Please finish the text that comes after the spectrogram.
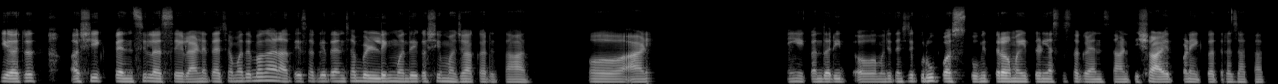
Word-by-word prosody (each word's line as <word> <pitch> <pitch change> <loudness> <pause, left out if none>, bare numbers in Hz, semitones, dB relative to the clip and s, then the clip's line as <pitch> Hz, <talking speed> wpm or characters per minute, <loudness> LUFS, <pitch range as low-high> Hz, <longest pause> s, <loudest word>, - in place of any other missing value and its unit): की 150 - +2
याच्यात 140 +3 +4 0.4
अशी 135 +4 +1
एक 155 - -2
पेन्सिल 145 +1 +1
असेल 135 -1 +1
आणि 130 +1 +3
त्याच्यामध्ये 145 +3 -1
बघा 180 +1 +2
ना, 135 -2 +3
ते 145 - -1
सगळे 145 0 -4
त्यांच्या 145 +1 -1
बिल्डिंगमध्ये 140 -1 +2
कशी 135 +3 -3
मजा 130 -2 0
करतात 120 -1 -3 0.7
अ, - - -2 0.3
आणि 130 +2 +3 1.4
आणि 135 +1 -3
एकंदरीत 135 0 -1
अ, - - -1
म्हणजे 125 +1 -5
त्यांचे 135 +2 -4
ग्रुप 155 0 +1
असतो, 140 -1 +2
मित्रमैत्रिणी 135 -1 +3
असं 130 +1 -4
सगळ्यांचा 120 -1 -3
आणि 125 0 -1
ती 125 - -6
शाळेत 120 0 +6
पण 130 - -2
एकत्र 125 0 -4
जातात 120 -1 -7
135 Hz, 165 wpm, -29 LUFS, 125-145 Hz, 1.4 s, शाळेत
